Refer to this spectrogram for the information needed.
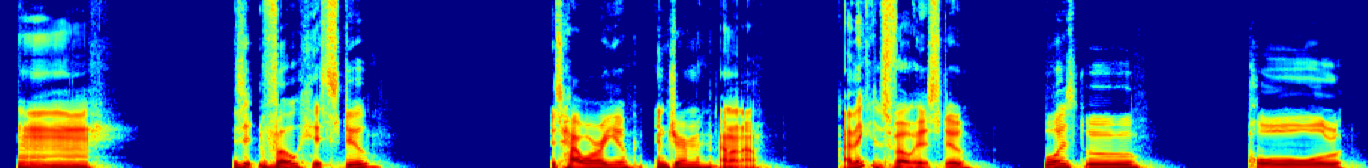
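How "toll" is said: deadpan, flat delivery with zero excitement. Trying out German words and answering with the German toll: unenthusiastic toll. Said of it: "Saying toll in the most not great manner".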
